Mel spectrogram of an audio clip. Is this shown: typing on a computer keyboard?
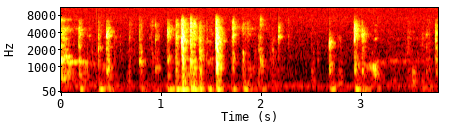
yes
